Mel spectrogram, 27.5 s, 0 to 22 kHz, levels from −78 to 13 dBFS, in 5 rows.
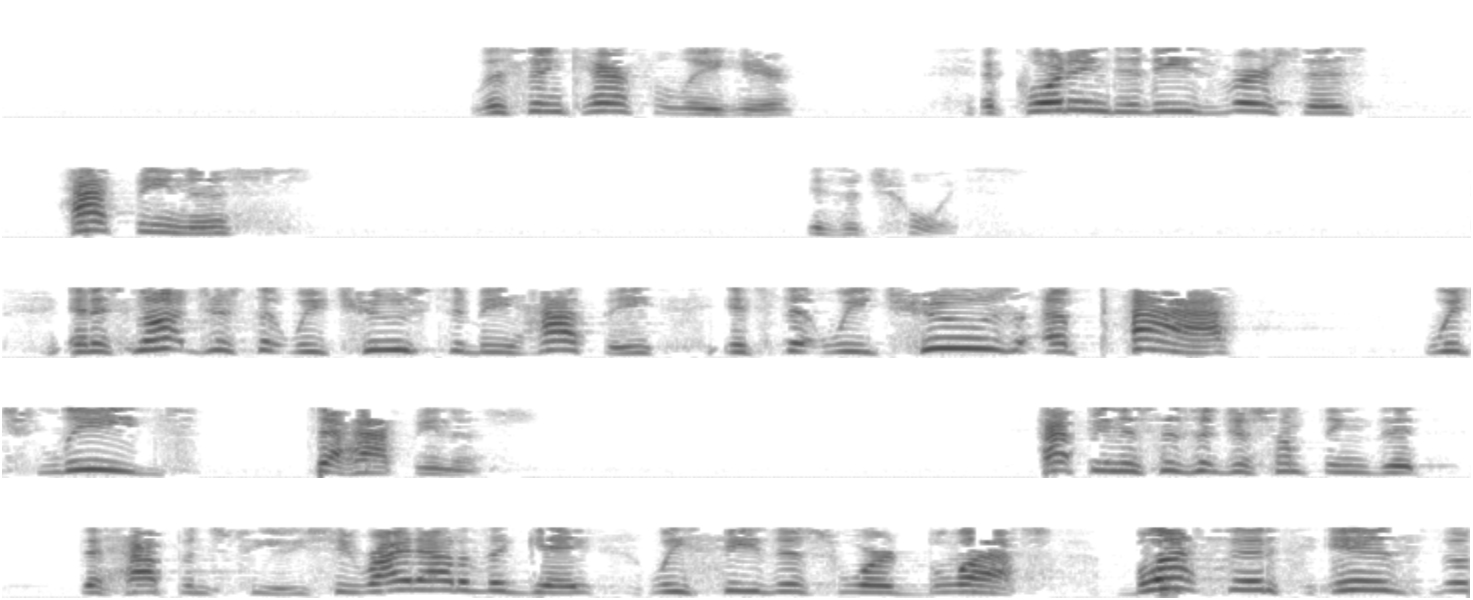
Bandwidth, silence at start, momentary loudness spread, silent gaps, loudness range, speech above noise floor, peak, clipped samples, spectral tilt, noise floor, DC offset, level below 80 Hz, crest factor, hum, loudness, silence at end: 4.5 kHz; 1.8 s; 17 LU; none; 6 LU; 52 dB; -2 dBFS; under 0.1%; -7.5 dB/octave; -77 dBFS; under 0.1%; -78 dBFS; 24 dB; none; -23 LUFS; 0 s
